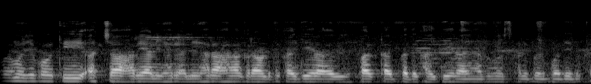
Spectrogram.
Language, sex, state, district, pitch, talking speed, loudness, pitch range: Hindi, male, Chhattisgarh, Bilaspur, 130 Hz, 245 wpm, -25 LUFS, 125-135 Hz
